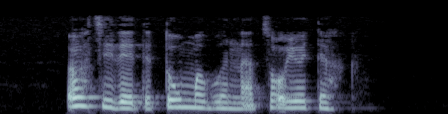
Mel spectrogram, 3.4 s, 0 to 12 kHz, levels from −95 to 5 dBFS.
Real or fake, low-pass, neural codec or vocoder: real; 7.2 kHz; none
